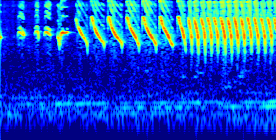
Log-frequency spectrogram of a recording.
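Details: Canary song said to make other canaries start singing at once: a few short high chirps, then a run of clear downward-sweeping whistles, ending in a fast, bright, evenly pulsed trill.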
